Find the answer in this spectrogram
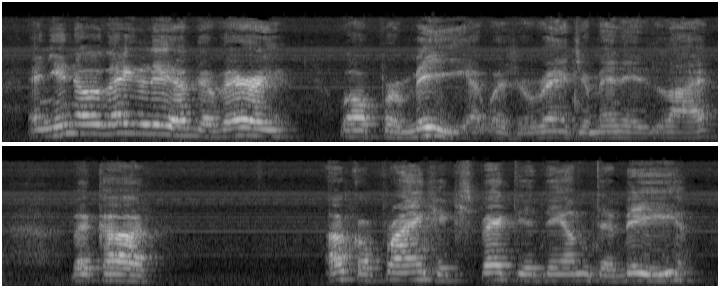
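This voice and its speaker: A woman with an American accent at a fairly slow pace, long, frequent pauses and big swings in loudness, over noticeable background noise. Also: medium pitch for a woman, ordinary pitch variation. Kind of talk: oral history interview answer.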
